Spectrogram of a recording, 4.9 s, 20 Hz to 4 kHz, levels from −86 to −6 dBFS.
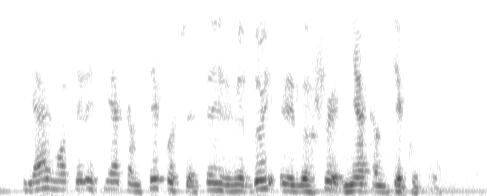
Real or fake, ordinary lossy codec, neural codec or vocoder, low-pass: fake; Opus, 16 kbps; codec, 16 kHz, 4 kbps, X-Codec, HuBERT features, trained on general audio; 3.6 kHz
